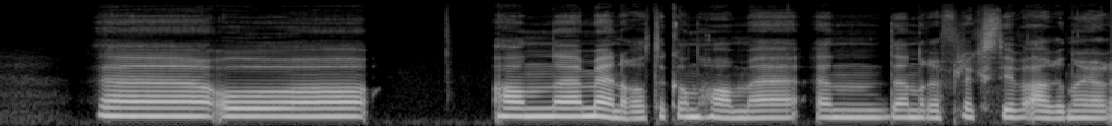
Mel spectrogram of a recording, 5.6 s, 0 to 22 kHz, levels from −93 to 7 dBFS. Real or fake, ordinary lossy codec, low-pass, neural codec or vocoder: real; none; 19.8 kHz; none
